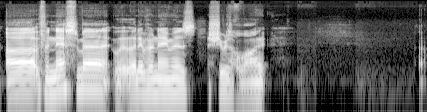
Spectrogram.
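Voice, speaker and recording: A man's voice: mid-range voice, no echo, studio quality. A man ranking show contestants in casual commentary. He rambles, swears casually, and often trails off and restarts his sentences. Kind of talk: casual commentary while making a tier list.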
